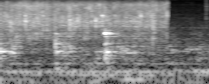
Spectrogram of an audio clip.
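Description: Potato pieces frying in oil in a pan during Bengali home cooking, a bright steady sizzle with a few stirring scrapes that cuts off abruptly near the end, leaving a faint quiet background.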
